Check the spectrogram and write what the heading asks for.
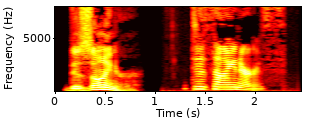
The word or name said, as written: Designer – Designers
